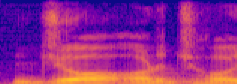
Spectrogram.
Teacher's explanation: जौ और झौ जो है ये तालव्य व्यंजन है, तालु से निकलती है आवाज़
